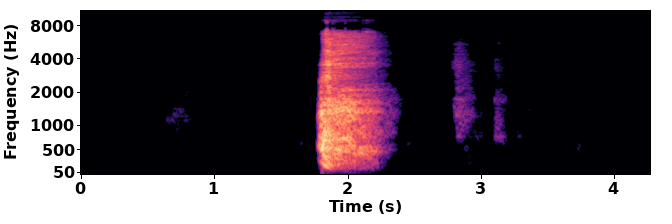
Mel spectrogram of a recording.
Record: {
  "cough_length": "4.3 s",
  "cough_amplitude": 32768,
  "cough_signal_mean_std_ratio": 0.21,
  "survey_phase": "beta (2021-08-13 to 2022-03-07)",
  "age": "18-44",
  "gender": "Male",
  "wearing_mask": "No",
  "symptom_none": true,
  "smoker_status": "Ex-smoker",
  "respiratory_condition_asthma": false,
  "respiratory_condition_other": false,
  "recruitment_source": "REACT",
  "submission_delay": "3 days",
  "covid_test_result": "Negative",
  "covid_test_method": "RT-qPCR",
  "influenza_a_test_result": "Negative",
  "influenza_b_test_result": "Negative"
}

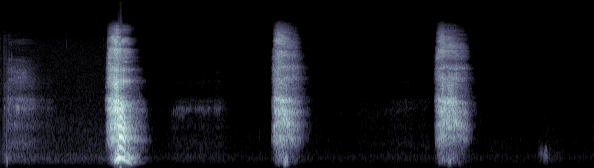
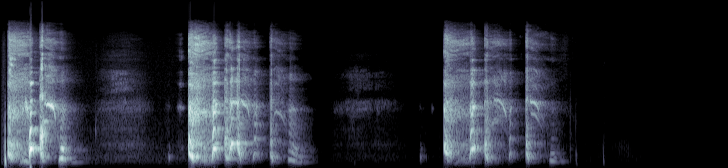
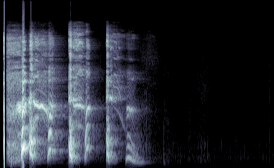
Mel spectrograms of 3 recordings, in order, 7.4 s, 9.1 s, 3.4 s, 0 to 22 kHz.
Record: {
  "exhalation_length": "7.4 s",
  "exhalation_amplitude": 32484,
  "exhalation_signal_mean_std_ratio": 0.19,
  "three_cough_length": "9.1 s",
  "three_cough_amplitude": 32767,
  "three_cough_signal_mean_std_ratio": 0.31,
  "cough_length": "3.4 s",
  "cough_amplitude": 32768,
  "cough_signal_mean_std_ratio": 0.36,
  "survey_phase": "beta (2021-08-13 to 2022-03-07)",
  "age": "65+",
  "gender": "Female",
  "wearing_mask": "No",
  "symptom_none": true,
  "smoker_status": "Ex-smoker",
  "respiratory_condition_asthma": false,
  "respiratory_condition_other": false,
  "recruitment_source": "REACT",
  "submission_delay": "1 day",
  "covid_test_result": "Negative",
  "covid_test_method": "RT-qPCR",
  "influenza_a_test_result": "Negative",
  "influenza_b_test_result": "Negative"
}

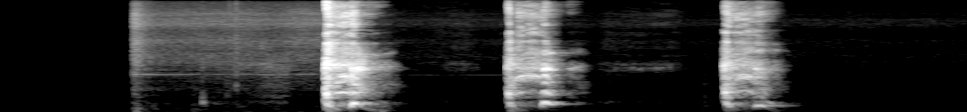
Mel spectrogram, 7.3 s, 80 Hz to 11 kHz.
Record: {
  "three_cough_length": "7.3 s",
  "three_cough_amplitude": 32768,
  "three_cough_signal_mean_std_ratio": 0.25,
  "survey_phase": "beta (2021-08-13 to 2022-03-07)",
  "age": "18-44",
  "gender": "Male",
  "wearing_mask": "No",
  "symptom_none": true,
  "smoker_status": "Current smoker (1 to 10 cigarettes per day)",
  "respiratory_condition_asthma": false,
  "respiratory_condition_other": false,
  "recruitment_source": "REACT",
  "submission_delay": "1 day",
  "covid_test_result": "Negative",
  "covid_test_method": "RT-qPCR"
}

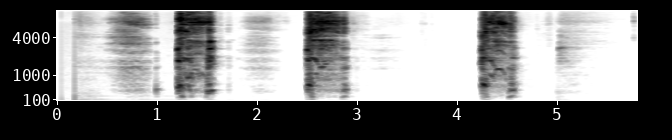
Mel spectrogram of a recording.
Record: {
  "three_cough_length": "5.8 s",
  "three_cough_amplitude": 32768,
  "three_cough_signal_mean_std_ratio": 0.38,
  "survey_phase": "beta (2021-08-13 to 2022-03-07)",
  "age": "45-64",
  "gender": "Male",
  "wearing_mask": "No",
  "symptom_none": true,
  "smoker_status": "Never smoked",
  "respiratory_condition_asthma": true,
  "respiratory_condition_other": false,
  "recruitment_source": "REACT",
  "submission_delay": "2 days",
  "covid_test_result": "Negative",
  "covid_test_method": "RT-qPCR",
  "covid_ct_value": 38.0,
  "covid_ct_gene": "N gene"
}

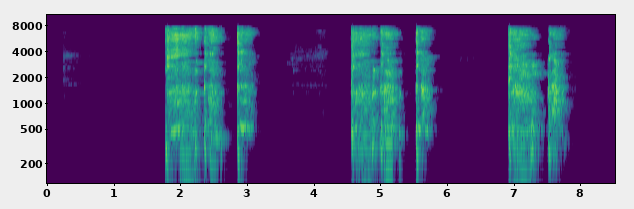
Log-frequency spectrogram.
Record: {
  "three_cough_length": "8.5 s",
  "three_cough_amplitude": 32220,
  "three_cough_signal_mean_std_ratio": 0.46,
  "survey_phase": "beta (2021-08-13 to 2022-03-07)",
  "age": "18-44",
  "gender": "Male",
  "wearing_mask": "No",
  "symptom_cough_any": true,
  "symptom_runny_or_blocked_nose": true,
  "symptom_sore_throat": true,
  "symptom_fatigue": true,
  "symptom_onset": "2 days",
  "smoker_status": "Never smoked",
  "respiratory_condition_asthma": false,
  "respiratory_condition_other": false,
  "recruitment_source": "Test and Trace",
  "submission_delay": "1 day",
  "covid_test_result": "Positive",
  "covid_test_method": "RT-qPCR",
  "covid_ct_value": 27.4,
  "covid_ct_gene": "ORF1ab gene"
}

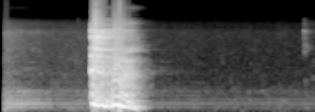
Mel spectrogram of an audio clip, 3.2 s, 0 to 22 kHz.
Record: {
  "cough_length": "3.2 s",
  "cough_amplitude": 32768,
  "cough_signal_mean_std_ratio": 0.35,
  "survey_phase": "beta (2021-08-13 to 2022-03-07)",
  "age": "65+",
  "gender": "Male",
  "wearing_mask": "No",
  "symptom_cough_any": true,
  "smoker_status": "Ex-smoker",
  "respiratory_condition_asthma": false,
  "respiratory_condition_other": true,
  "recruitment_source": "REACT",
  "submission_delay": "5 days",
  "covid_test_result": "Negative",
  "covid_test_method": "RT-qPCR",
  "covid_ct_value": 37.0,
  "covid_ct_gene": "E gene"
}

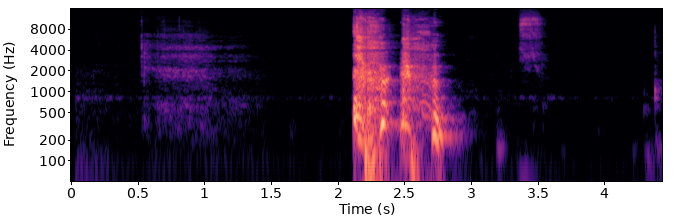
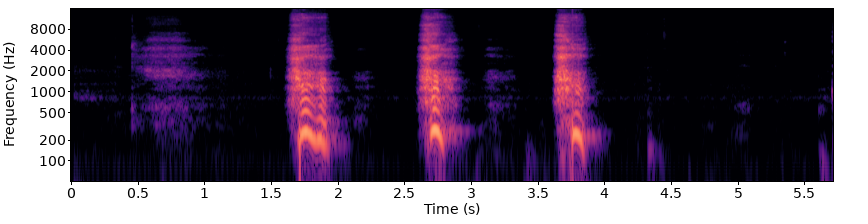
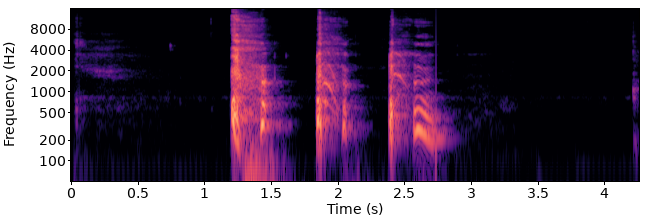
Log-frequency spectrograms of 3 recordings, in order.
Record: {
  "cough_length": "4.4 s",
  "cough_amplitude": 32767,
  "cough_signal_mean_std_ratio": 0.27,
  "exhalation_length": "5.7 s",
  "exhalation_amplitude": 21520,
  "exhalation_signal_mean_std_ratio": 0.28,
  "three_cough_length": "4.3 s",
  "three_cough_amplitude": 27797,
  "three_cough_signal_mean_std_ratio": 0.27,
  "survey_phase": "alpha (2021-03-01 to 2021-08-12)",
  "age": "65+",
  "gender": "Female",
  "wearing_mask": "No",
  "symptom_none": true,
  "smoker_status": "Never smoked",
  "respiratory_condition_asthma": false,
  "respiratory_condition_other": false,
  "recruitment_source": "REACT",
  "submission_delay": "5 days",
  "covid_test_result": "Negative",
  "covid_test_method": "RT-qPCR"
}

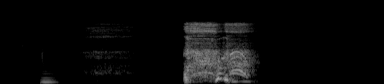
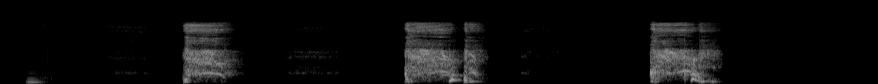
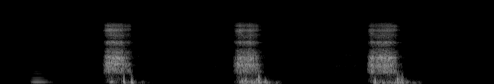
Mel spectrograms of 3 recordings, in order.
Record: {
  "cough_length": "3.8 s",
  "cough_amplitude": 3802,
  "cough_signal_mean_std_ratio": 0.37,
  "three_cough_length": "8.8 s",
  "three_cough_amplitude": 4993,
  "three_cough_signal_mean_std_ratio": 0.39,
  "exhalation_length": "4.9 s",
  "exhalation_amplitude": 4435,
  "exhalation_signal_mean_std_ratio": 0.37,
  "survey_phase": "alpha (2021-03-01 to 2021-08-12)",
  "age": "18-44",
  "gender": "Male",
  "wearing_mask": "No",
  "symptom_cough_any": true,
  "symptom_fatigue": true,
  "symptom_fever_high_temperature": true,
  "symptom_headache": true,
  "symptom_onset": "2 days",
  "smoker_status": "Ex-smoker",
  "respiratory_condition_asthma": false,
  "respiratory_condition_other": false,
  "recruitment_source": "Test and Trace",
  "submission_delay": "1 day",
  "covid_test_result": "Positive",
  "covid_test_method": "RT-qPCR",
  "covid_ct_value": 15.7,
  "covid_ct_gene": "N gene",
  "covid_ct_mean": 16.1,
  "covid_viral_load": "5400000 copies/ml",
  "covid_viral_load_category": "High viral load (>1M copies/ml)"
}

